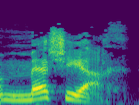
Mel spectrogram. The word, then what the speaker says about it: Meshiach: Just thought you might like to know that Messiah comes from the Hebrew Meshiach. Rhymes with the side of lock. Oh, Messiach. There you go.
